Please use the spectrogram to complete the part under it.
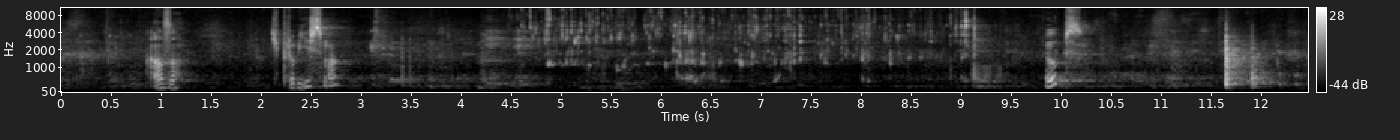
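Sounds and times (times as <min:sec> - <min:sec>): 
speech: 0:00.9 - 0:01.3, 0:02.1 - 0:02.9, 0:10.0 - 0:10.3
water poured through a makeshift coffee filter with holes: 0:04.6 - 0:09.4.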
